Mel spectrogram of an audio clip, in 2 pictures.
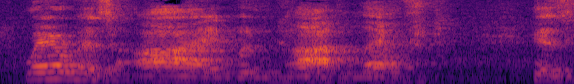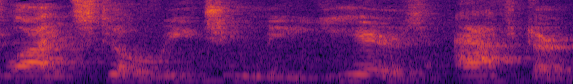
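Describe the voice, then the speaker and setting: With an American accent, a man speaks at a very slow pace in a fairly high voice, with noticeable background noise. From Dallas, Texas. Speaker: poet reading at a literary fellows event. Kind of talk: poetry reading at a live literary event. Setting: live event, audience room.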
